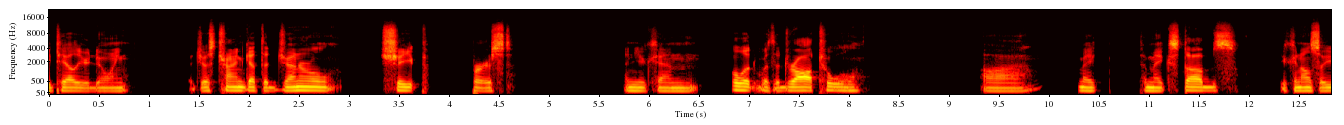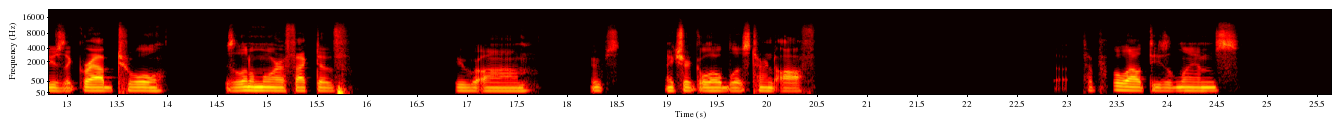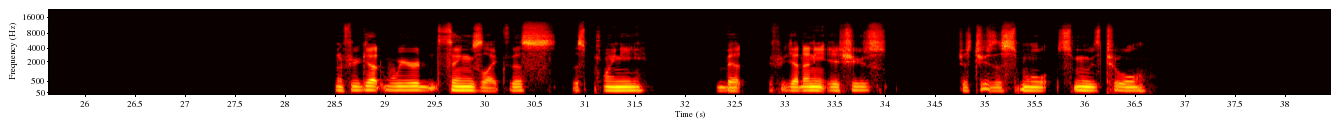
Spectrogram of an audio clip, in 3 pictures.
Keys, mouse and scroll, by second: 1.9 right click, 5.1 click, 7.0 right click, 8.6 click, 9.2 right click, 12.0 click, 13.2 click, 14.7 click, 15.7 right click, 17.6 click, 19.3 click, 22.4 click, 22.9-24.4 scroll, 25.0 click, 27.1 click, 28.1 click, 29.6 middle click, 31.9 click, 33.8 click, 34.5 click, 36.7 click.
